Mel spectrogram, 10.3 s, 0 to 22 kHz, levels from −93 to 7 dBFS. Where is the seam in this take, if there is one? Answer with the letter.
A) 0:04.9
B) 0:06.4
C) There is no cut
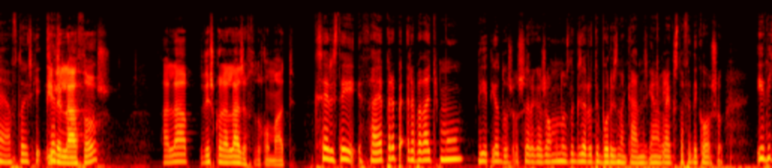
B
